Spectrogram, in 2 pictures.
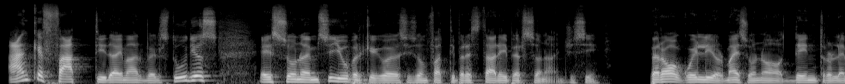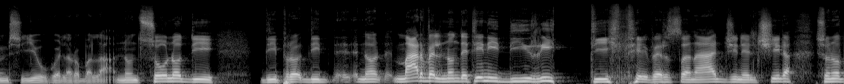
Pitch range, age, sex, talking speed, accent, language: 95-135 Hz, 40-59, male, 150 wpm, native, Italian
